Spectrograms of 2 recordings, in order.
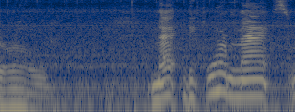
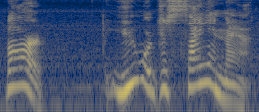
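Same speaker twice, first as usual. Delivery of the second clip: high, loud accusation; calling her out; 7 semitones higher, 10 dB louder than usual. Retold or imitated. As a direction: point the finger with a loud laugh in it. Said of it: "I said".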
